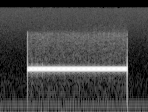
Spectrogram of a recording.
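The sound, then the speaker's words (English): Telephone ringback tone as a call rings through: one steady, unbroken mid-pitched tone lasting about two seconds, starting and stopping abruptly, with quiet low background before and after. “It's ringing through. It's going to somebody's phone, so.”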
